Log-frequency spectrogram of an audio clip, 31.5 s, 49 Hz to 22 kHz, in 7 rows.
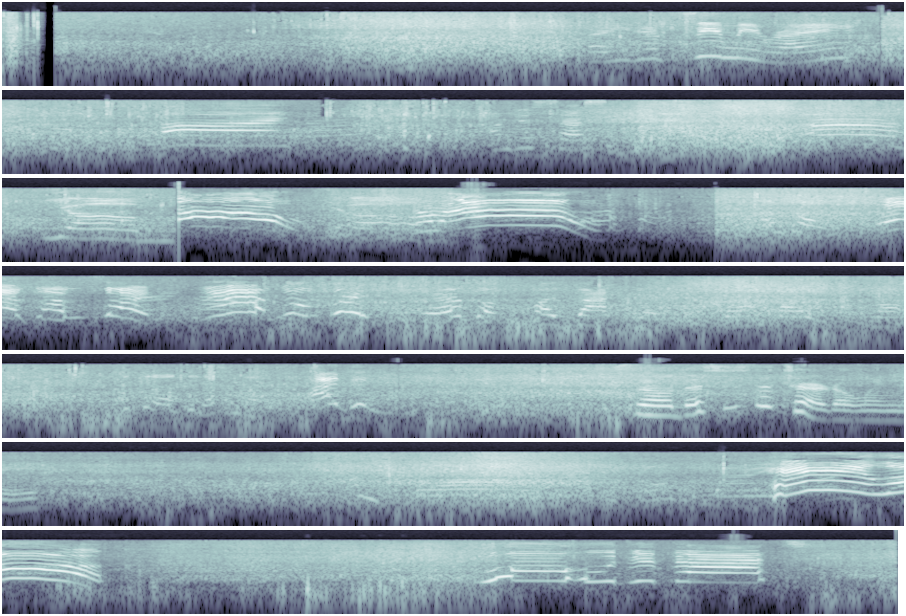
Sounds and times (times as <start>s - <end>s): Waves, surf: 0.0s - 31.5s
Wind noise (microphone): 14.4s - 21.5s, 27.4s - 31.5s.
